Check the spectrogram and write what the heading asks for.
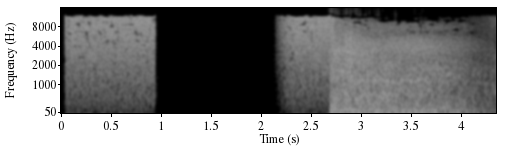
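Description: Intro sound effects: television static hiss for about a second, then silence, then the static swells back and a loud boom hits about two and a half seconds in, its rumble dying away slowly.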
